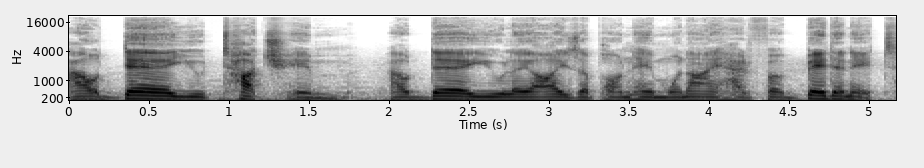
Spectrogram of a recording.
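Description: A man growls in a put-on character voice with a furious tone, at medium pitch with ordinary pitch variation. His pace is moderate, and music plays in the background. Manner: growling, furious, imperious.

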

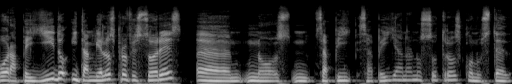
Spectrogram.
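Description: A woman with an Italian accent talks at a fairly slow pace, hardly pausing at all. Her pitch is fairly low, with ordinary variation. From Italy. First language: Italian (speaking Spanish). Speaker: environmental engineering student. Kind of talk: interview. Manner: halting.

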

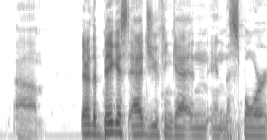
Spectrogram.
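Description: With an American accent, a man talks in an ordinary speaking voice at medium pitch and with fairly even intonation. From Miami, Florida. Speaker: fantasy sports analyst. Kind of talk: casual chat.

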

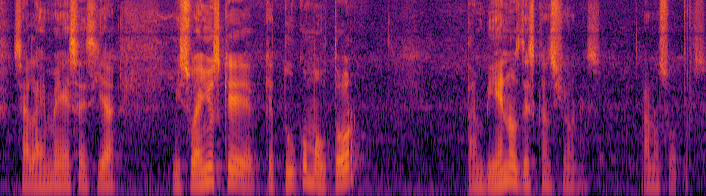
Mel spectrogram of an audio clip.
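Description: A man talks at a moderate pace in an unremarkable speaking voice. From Mexico, Sinaloa. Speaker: songwriter and singer. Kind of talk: casual interview chat. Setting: his apartment studio.

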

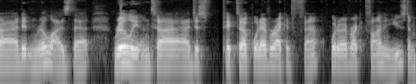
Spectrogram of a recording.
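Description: Against a quiet background, a man with a Southern US accent talks at a fairly quick pace in a medium pitch with monotone, flat intonation. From US South, Georgia. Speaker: graphic designer. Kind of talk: casual interview chat.

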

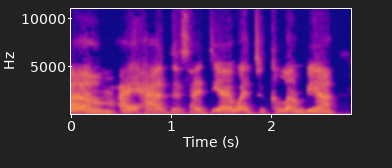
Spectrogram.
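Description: A high-pitched woman's voice in a Spanish accent. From Colombia (Bogota). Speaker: small business owner. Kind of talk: casual interview chat.

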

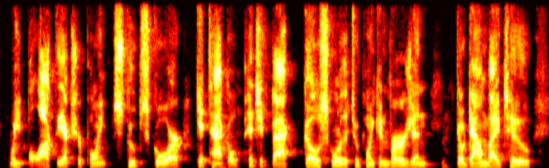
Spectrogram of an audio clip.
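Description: With an American accent, a man talks at a fairly slow pace in an ordinary speaking voice, medium in pitch with ordinary pitch variation. The recording is very clean, with a silent background. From Philadelphia area. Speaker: NFL player. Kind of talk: casual interview.

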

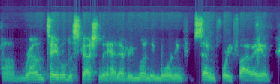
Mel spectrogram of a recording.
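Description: With an American accent, a man talks at a moderate pace and fairly low pitch in a plain, everyday voice. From Virginia, US (just west of Charlottesville). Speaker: college tennis head coach. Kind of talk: interview.

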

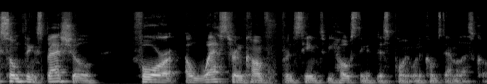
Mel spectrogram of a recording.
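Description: A man races along at a very fast pace, somewhat breathy, his pitch swinging very widely. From Canada. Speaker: soccer broadcaster and analyst. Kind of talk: casual chat, sports analysis.

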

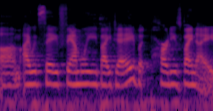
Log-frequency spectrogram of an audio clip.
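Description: A woman talks at a medium pitch with vocal fry. Audible room echo surrounds her voice. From Miami. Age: 30s. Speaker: social media influencer. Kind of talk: casual chat. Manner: animated.

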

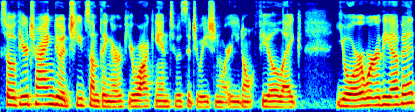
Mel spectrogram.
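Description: This woman has a plain, everyday voice with an American accent, a fairly low pitch and ordinary pitch variation. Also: very clean recording, silent background. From Texas. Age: 30s. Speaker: violinist and actress. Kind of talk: casual interview chat.

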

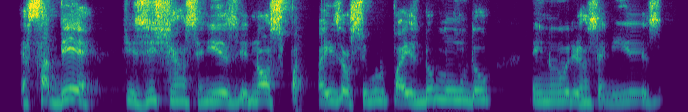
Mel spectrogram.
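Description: In a dry, close sound with no echo, a man talks at a fairly quick pace with a high pitch and fairly even intonation. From Brazil, Rondônia (Porto Velho). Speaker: orthopedic surgeon. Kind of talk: interview.

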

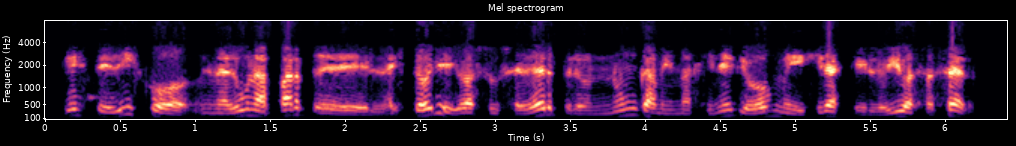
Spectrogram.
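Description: A man talking at a fairly quick pace in an Argentine accent. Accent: Rioplatense Argentine Spanish. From Argentina, Greater Buenos Aires (Lanús, Monte Grande). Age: 40s. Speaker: music producer and percussionist. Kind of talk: radio interview.

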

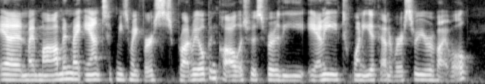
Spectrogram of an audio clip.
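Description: A woman with a normal speaking voice talks at a moderate pace and a medium pitch. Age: 30s. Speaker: performer and concert series creator. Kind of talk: casual interview.

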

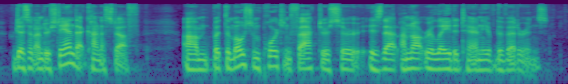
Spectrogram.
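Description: At a fairly quick pace, a man with an American accent and vocal fry talks at a medium pitch against a quiet background. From California, US. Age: 20s. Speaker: oral historian interviewing war veterans. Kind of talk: interview conversation.

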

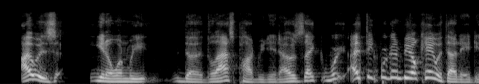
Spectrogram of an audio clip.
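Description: A fairly high-pitched man at a very fast pace with ordinary pitch variation, dry and close with no echo, in a very clean recording over a silent background. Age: 40s. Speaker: basketball analyst. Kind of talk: casual chat.

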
